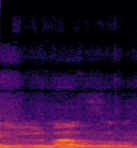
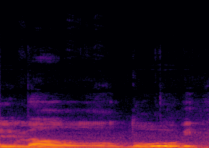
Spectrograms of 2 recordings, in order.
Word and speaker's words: المغضوب: صراط الذين صراط الذين أنعمت عليهم غير المغضوب المغضوب عليهم ولا الضالين غير، أعدها. غير المغضوب عليهم. لا تطل. غير المغضوب، مش المغضوب.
